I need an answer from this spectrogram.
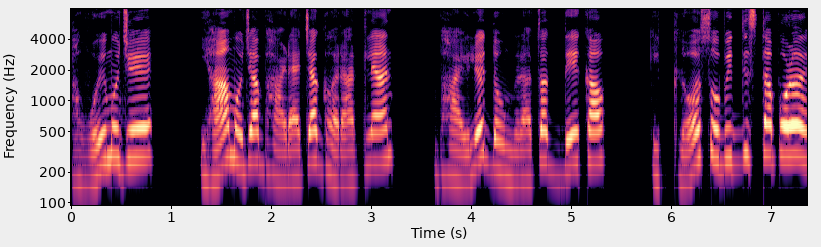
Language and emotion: Goan Konkani, surprised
